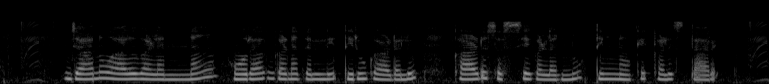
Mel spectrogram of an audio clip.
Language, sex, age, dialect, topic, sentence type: Kannada, female, 18-24, Mysore Kannada, agriculture, statement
